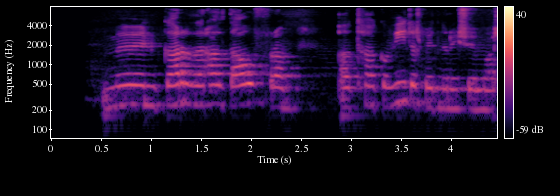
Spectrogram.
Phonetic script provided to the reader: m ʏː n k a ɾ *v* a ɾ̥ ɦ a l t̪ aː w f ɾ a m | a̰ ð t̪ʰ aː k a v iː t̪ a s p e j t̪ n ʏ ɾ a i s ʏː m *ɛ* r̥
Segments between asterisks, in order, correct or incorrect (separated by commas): incorrect, incorrect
